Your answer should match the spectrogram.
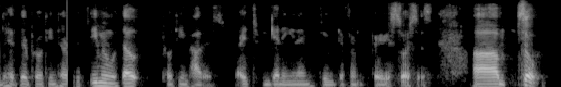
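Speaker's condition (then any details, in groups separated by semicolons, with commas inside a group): No condition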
